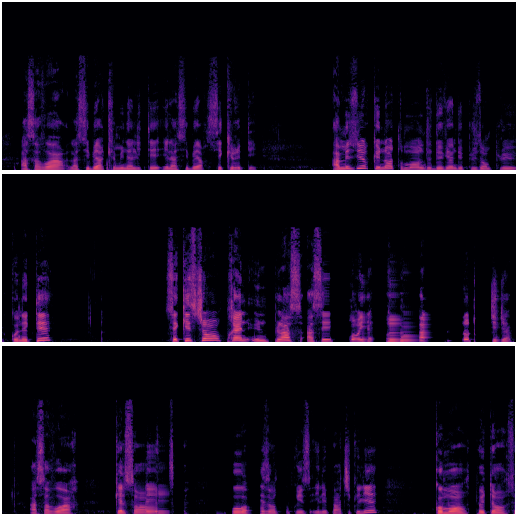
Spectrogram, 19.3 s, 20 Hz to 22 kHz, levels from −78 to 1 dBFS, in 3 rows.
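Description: From 10.45 to 13.22 s, repeated packet loss makes the sound choppy and robotic. Holes up to about 190 ms are filled by extending the last sound, covering roughly half the stretch. It returns from 14.58 to 16.42 s, with gaps up to about 180 ms.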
